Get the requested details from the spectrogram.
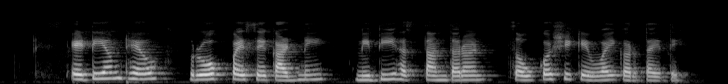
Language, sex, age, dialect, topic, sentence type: Marathi, female, 25-30, Varhadi, banking, statement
